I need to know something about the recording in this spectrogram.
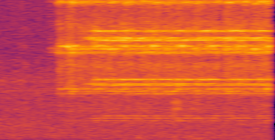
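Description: Altar bells ringing at the elevation of the host, the consecration bell of the Mass: several high, steady ringing tones that start about half a second in and keep sounding.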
